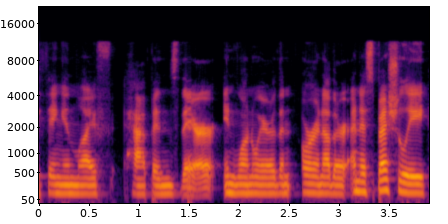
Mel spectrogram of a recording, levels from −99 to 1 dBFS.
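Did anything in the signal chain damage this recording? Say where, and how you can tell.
Yes. At the codec stage, a plainly audible breathy, grainy top end runs throughout, likely Bluetooth LC3 compression filling zeroed upper bands with noise, unlike steady band-limiting.

In transport, lost LE Audio frames at 1.49 to 1.53 s leave a 30 ms noisy smear instead of a silent gap. That fits four 7.5 ms frames concealed by reusing the last spectrum with random signs.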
